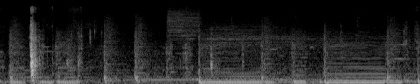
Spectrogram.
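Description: Plastic clips of a laptop's bottom access cover snapping loose as the cover is pried up by hand, with a sharp click near the start, over background music.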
